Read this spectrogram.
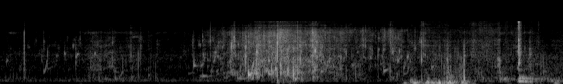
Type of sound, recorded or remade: remade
